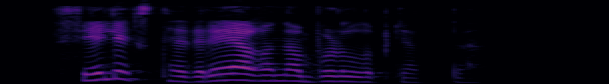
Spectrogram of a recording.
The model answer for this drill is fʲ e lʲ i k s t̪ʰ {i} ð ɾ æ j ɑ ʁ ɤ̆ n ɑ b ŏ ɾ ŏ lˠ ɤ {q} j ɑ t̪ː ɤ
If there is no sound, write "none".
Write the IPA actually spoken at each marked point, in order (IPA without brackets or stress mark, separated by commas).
æ, p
